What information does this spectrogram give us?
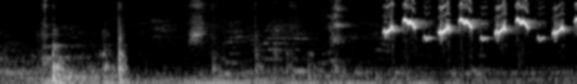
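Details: Cinereous tit used as a tutor song for training other birds: after a quieter stretch with a few clicks and knocks, bright high whistled phrases start, each a rising note and a higher sliding note, repeated rapidly about eight times.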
